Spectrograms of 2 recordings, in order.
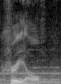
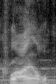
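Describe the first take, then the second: First: The name is pronounced in its Japanese-dub form. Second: The name is pronounced in its English-dub form. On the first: It refers to the character in the Japanese dub. "If I'm talking Japanese V A, I say" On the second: It refers to the character in the English dub. "if I'm talking English version, English V A, I say"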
